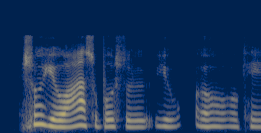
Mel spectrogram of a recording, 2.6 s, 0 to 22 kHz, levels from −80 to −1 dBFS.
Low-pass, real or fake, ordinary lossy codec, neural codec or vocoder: 7.2 kHz; fake; none; codec, 16 kHz in and 24 kHz out, 0.9 kbps, LongCat-Audio-Codec, fine tuned four codebook decoder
